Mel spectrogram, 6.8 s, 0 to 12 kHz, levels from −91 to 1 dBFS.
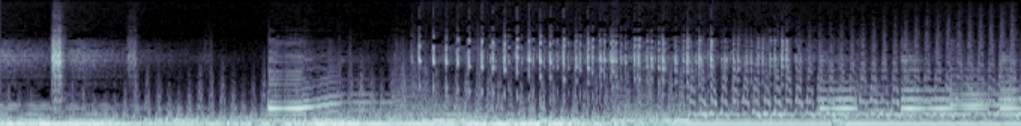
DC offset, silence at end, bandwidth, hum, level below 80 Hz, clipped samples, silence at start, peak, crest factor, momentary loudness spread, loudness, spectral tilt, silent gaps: under 0.1%; 0 s; 4.6 kHz; none; -24 dBFS; under 0.1%; 0 s; -2 dBFS; 12 dB; 6 LU; -17 LUFS; -9 dB/octave; none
